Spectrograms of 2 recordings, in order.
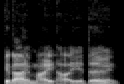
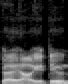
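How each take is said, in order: First: Australian accent. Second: Said in the usual way. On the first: Shown as a demonstration. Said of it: "English and Australian are very similar". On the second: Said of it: "but instead of being like".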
